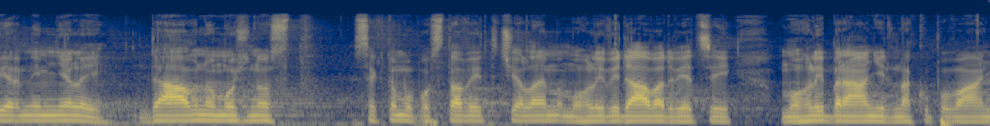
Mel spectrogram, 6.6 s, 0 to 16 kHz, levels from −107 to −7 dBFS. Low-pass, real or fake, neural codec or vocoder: 10.8 kHz; real; none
